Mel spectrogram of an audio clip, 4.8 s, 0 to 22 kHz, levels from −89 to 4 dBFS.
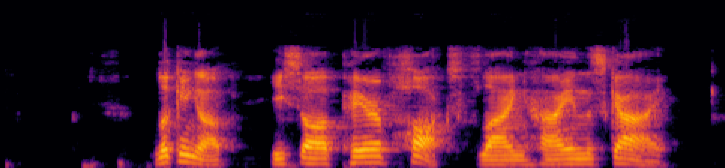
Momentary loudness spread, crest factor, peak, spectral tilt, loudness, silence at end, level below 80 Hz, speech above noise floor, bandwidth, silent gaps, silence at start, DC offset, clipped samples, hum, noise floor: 7 LU; 16 dB; 0 dBFS; -4 dB/octave; -16 LUFS; 0.4 s; -58 dBFS; 35 dB; 7.8 kHz; none; 1.05 s; under 0.1%; under 0.1%; none; -50 dBFS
